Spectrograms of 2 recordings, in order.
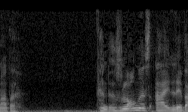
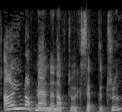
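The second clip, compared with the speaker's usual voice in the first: sharp and higher, louder challenge; scornful rebuke; 9 semitones higher, 5 dB louder, faster than usual. Acted. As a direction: throw it back at him with scorn. Widow rebukes grieving father.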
